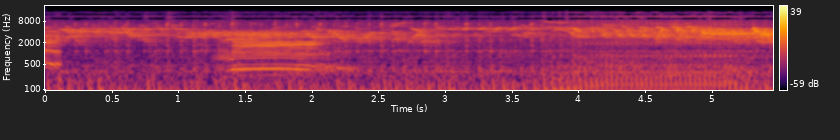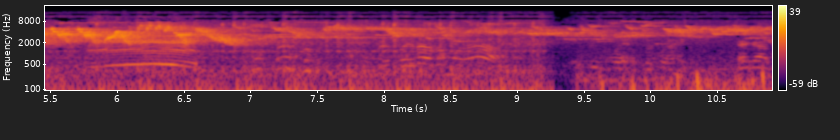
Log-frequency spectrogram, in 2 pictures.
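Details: Tame herd of cattle and calves hurrying back to their barn during the rainy season, giving two drawn-out harmonic moos a few seconds apart over constant bird chirping and rural background noise.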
